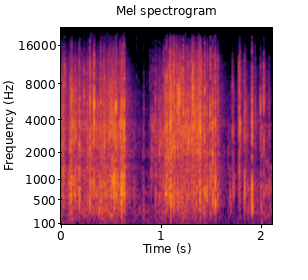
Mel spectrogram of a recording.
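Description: Packaging crinkles and crumples in bursts during an unboxing of lavender serenade items: loud, close, dry crackling in two long handfuls and then a few shorter rustles, with no voice.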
